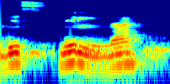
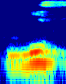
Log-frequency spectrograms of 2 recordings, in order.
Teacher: Terutama sin. Sinya dialirkan sempurna. Jangan bismillah tapi bis.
